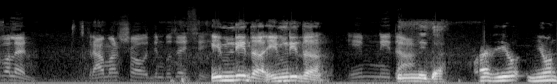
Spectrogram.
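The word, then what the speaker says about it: 입니다: ইমনিদা। ইমনিদা। ইমনিদা। ইমনিদা। ওরা নিয়ন থাকলে ইমনিদা। ইমনিদা। এই যে হ্যাঁ, বিয়ে পর পরে ইমনিদা। নিউন আছে, এজন্য বিয়ে পর উচ্চারণ ম জি।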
